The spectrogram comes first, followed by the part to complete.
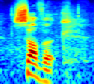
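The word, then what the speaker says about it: Southwark: It's a bit like Savoc. That's that's spelled Southwalk.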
